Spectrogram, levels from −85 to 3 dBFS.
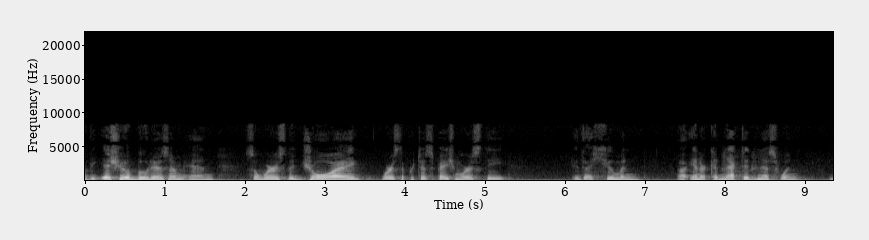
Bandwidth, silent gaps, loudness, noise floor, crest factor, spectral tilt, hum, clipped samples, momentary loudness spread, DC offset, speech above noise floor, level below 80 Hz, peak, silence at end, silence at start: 8.6 kHz; none; -26 LUFS; -53 dBFS; 18 dB; -8.5 dB/octave; none; under 0.1%; 13 LU; 0.2%; 28 dB; -50 dBFS; -8 dBFS; 0 s; 0 s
